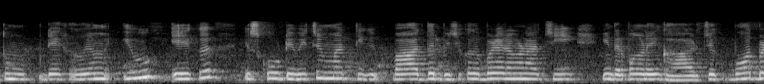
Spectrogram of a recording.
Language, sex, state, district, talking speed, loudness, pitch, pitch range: Garhwali, male, Uttarakhand, Tehri Garhwal, 195 wpm, -16 LUFS, 245 Hz, 235-265 Hz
